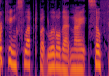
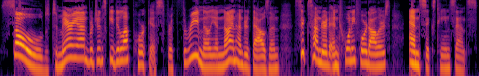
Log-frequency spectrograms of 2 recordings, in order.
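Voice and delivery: crying out; 6 dB louder than usual. Acted. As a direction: call the final sale out loud. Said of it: "ending the auction by crying out".

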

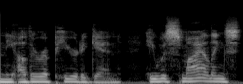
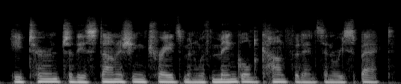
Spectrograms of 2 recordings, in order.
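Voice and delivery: plain reading voice

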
